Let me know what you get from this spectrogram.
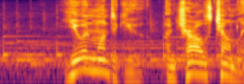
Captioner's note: none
